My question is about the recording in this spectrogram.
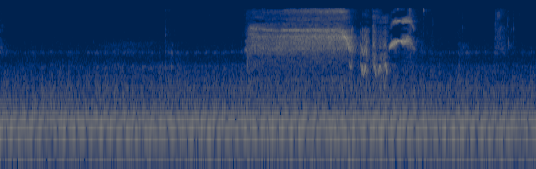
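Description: Barred owl nestling giving one raspy begging hiss about two seconds in, followed by a short squeaky note, over a steady low hum.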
